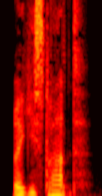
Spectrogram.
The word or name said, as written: registrant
